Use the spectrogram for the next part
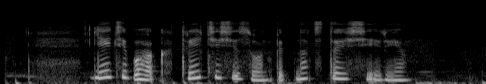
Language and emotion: Russian, neutral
